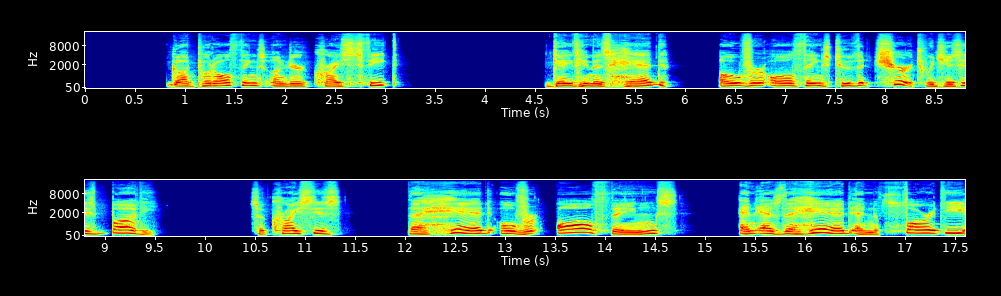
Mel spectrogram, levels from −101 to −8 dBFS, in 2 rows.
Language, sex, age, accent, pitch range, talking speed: English, male, 60-79, American, 145-195 Hz, 120 wpm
